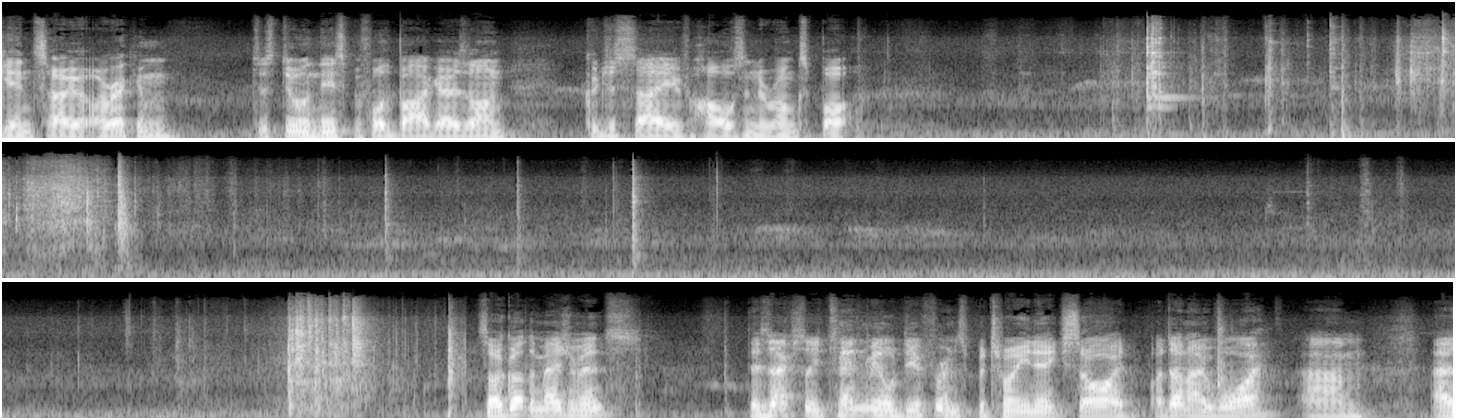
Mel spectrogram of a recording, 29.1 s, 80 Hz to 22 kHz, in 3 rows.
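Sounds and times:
tape measure rattle: 9.2 - 10.8.

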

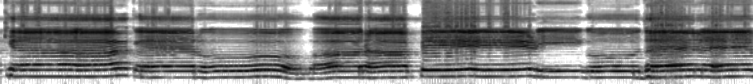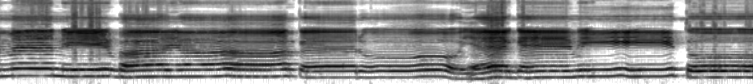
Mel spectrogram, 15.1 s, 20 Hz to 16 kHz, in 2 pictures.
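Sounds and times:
woman singing devotional song: 0.0 - 15.0.

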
